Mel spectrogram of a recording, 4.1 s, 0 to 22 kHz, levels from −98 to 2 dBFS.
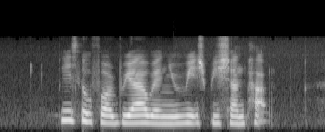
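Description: Speech, with pre-emphasis left on from 2.17 s to the end: a CD 50/15 µs treble shelf, about 8 dB up at 10 kHz, sounds thin and sibilant, distinct from a broad EQ boost.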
